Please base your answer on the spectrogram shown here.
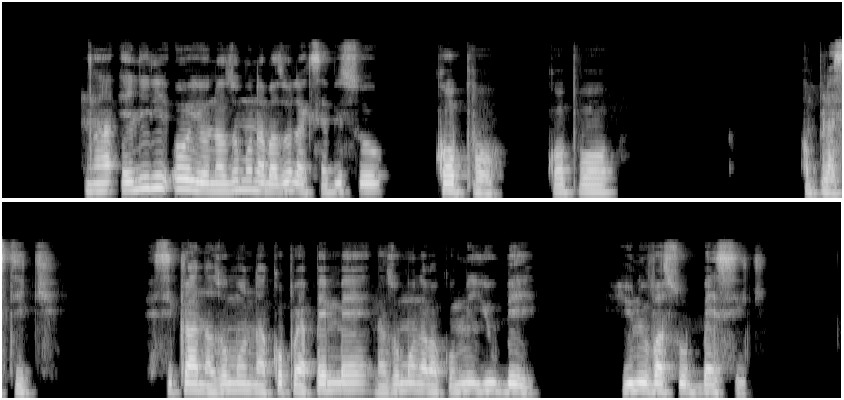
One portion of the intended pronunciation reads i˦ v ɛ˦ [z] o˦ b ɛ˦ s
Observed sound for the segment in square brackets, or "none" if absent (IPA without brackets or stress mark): s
